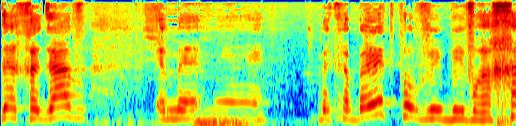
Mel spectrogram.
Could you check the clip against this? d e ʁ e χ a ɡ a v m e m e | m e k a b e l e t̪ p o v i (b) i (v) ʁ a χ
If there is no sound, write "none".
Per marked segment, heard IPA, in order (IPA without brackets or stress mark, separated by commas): b, v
